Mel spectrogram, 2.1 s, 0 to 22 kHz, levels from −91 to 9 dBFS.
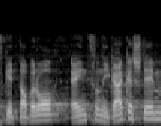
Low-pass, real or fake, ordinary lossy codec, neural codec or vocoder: none; fake; none; codec, 16 kHz, 16 kbps, FreqCodec, larger model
